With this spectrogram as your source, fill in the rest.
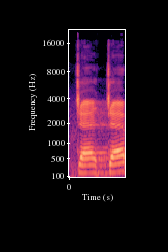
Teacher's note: चै चै बोलते हैं तो अगला जो कोना है जीभ का वो एकदम से ऊपर तालु को स्पर्श करता है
